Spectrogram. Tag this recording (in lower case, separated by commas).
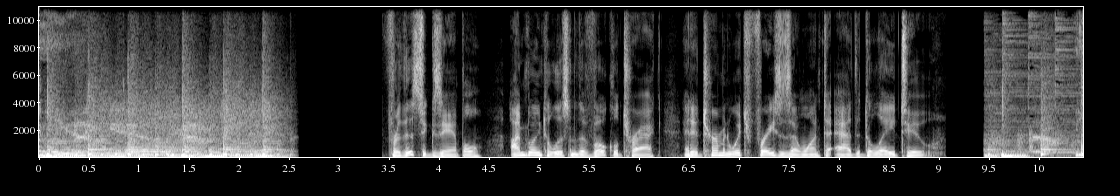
music, speech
